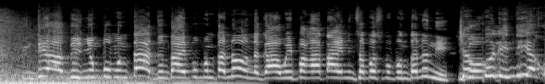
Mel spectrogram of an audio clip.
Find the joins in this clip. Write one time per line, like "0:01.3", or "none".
0:04.5

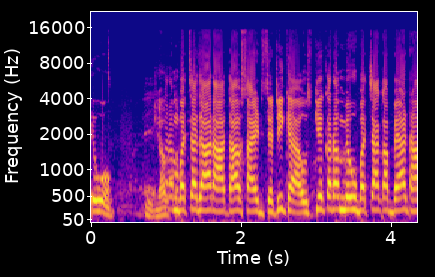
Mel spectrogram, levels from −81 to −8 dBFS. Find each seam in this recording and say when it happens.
0:01.1

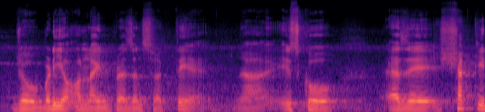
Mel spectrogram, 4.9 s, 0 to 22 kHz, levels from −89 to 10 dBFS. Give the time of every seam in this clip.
none

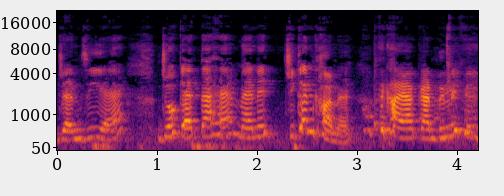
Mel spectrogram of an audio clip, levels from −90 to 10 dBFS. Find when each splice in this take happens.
0:03.2

